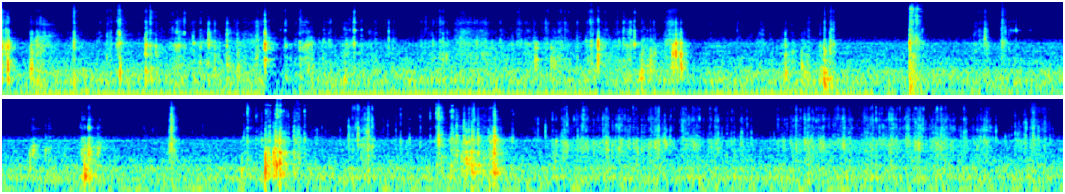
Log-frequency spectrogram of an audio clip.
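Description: Cardboard box being opened and a variable frequency drive unpacked from its cardboard end caps and plastic bag: cardboard rubbing and scraping, plastic crinkling and scattered sharp knocks of packing and unit on the bench.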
